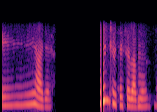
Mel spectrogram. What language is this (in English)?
Nepali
